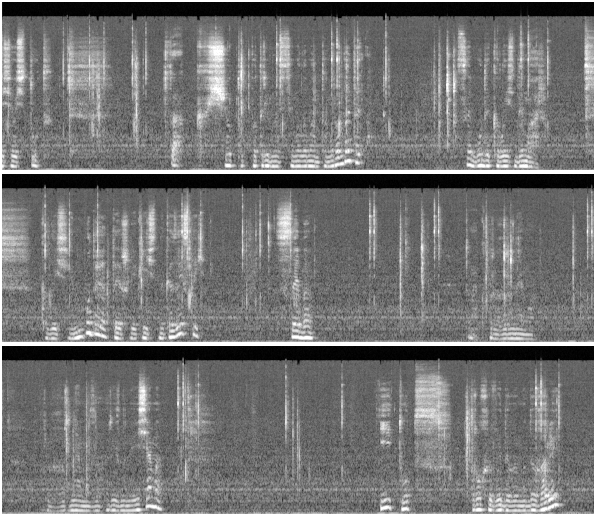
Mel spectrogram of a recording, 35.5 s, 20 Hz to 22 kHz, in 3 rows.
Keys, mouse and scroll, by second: 0.7-1.3 scroll up 1, 1.3-4.9 middle drag, 4.9 1, 5.6 click, 6.7 shift+click, 7.2-8.8 middle drag, 8.8 g, 11.1-14.8 middle drag, 14.8 g, 16.0-19.3 middle drag, 19.3 click, 20.4 3, 20.6 click, 21.7 r, 25.1 r, 27.7-33.1 middle drag, 33.1 e, 35.0-35.5 middle drag.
